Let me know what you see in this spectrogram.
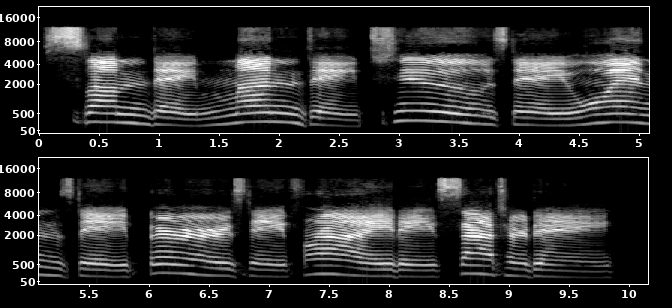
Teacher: they send the air through the sinuses to get that nasal quality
